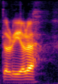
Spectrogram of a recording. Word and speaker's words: Gurira: How do you say her name? Danae Gurira? – Gurira? – Danae? – Yeah, I would say like Gurira.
